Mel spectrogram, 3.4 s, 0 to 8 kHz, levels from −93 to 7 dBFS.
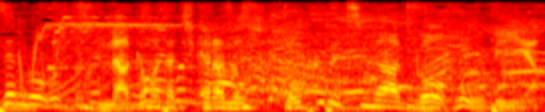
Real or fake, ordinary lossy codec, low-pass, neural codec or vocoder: real; none; 7.2 kHz; none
